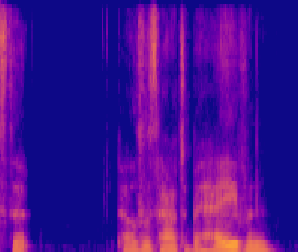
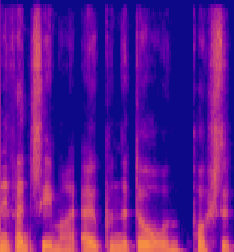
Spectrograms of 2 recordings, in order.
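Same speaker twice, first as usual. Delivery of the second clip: ordinary talk, nothing marked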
